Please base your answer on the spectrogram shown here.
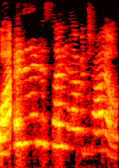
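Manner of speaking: exasperated cry, high and loud.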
